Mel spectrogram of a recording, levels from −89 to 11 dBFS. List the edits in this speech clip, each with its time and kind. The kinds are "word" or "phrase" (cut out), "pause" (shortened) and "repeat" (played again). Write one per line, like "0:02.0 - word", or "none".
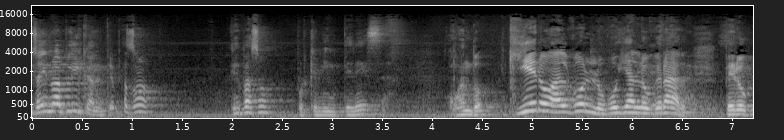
none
